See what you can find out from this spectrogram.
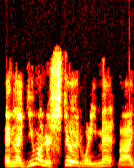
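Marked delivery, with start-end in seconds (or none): none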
